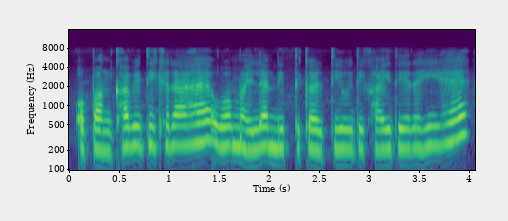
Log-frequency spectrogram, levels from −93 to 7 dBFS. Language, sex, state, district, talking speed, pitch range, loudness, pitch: Hindi, female, Goa, North and South Goa, 220 wpm, 210-235 Hz, -18 LUFS, 220 Hz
